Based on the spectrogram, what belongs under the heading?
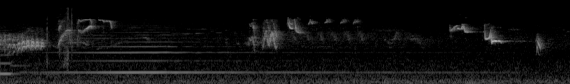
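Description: Small birds chirping: short, quick high chirps in three clusters, over a faint held note of background music that fades near the end.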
